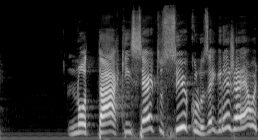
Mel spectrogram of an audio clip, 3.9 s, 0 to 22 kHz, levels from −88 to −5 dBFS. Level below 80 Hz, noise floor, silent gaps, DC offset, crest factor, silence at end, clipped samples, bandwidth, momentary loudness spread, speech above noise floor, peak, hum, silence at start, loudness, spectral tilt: -58 dBFS; -61 dBFS; none; under 0.1%; 20 dB; 0 s; under 0.1%; 19 kHz; 10 LU; 36 dB; -6 dBFS; 60 Hz at -55 dBFS; 1.05 s; -24 LUFS; -2.5 dB/octave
